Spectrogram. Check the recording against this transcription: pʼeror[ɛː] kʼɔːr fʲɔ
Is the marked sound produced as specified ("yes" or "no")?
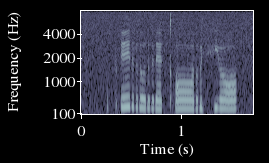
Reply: no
